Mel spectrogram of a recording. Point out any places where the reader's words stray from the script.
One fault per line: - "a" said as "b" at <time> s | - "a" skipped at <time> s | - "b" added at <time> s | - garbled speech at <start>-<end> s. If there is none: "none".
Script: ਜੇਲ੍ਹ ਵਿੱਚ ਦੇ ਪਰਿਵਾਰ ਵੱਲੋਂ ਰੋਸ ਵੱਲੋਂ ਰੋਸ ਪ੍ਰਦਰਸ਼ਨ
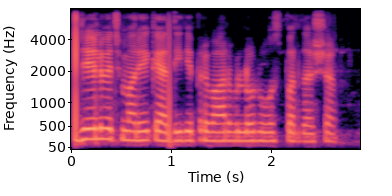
- "ਮਰੇ ਕੈਦੀ" added at 0.5 s
- "ਵੱਲੋਂ ਰੋਸ" skipped at 2.1 s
